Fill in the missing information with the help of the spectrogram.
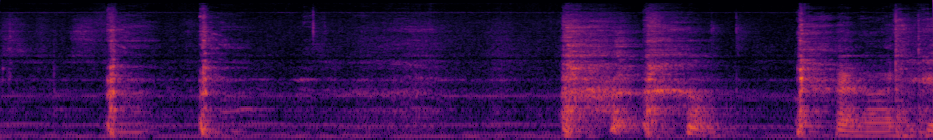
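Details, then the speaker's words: An adult still unwell, with a hoarse voice likened to gargling gravel: two sharp, isolated coughs, then a run of harsh, voiced cough-like bursts over a faint steady background tone; cough. "you could tell at home I am still coughing my lungs out and I sound like I'm graveling graveling like I'm gargling gravel"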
